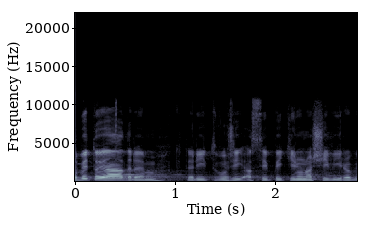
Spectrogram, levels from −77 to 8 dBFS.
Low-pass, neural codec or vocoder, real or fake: 10.8 kHz; none; real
